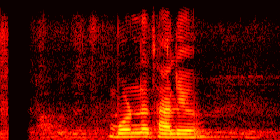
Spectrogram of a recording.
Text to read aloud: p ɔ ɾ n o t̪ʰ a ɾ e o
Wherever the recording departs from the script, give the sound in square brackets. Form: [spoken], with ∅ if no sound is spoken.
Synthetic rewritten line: [b] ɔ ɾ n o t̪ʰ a [l] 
